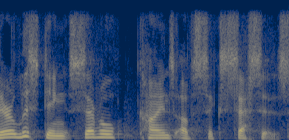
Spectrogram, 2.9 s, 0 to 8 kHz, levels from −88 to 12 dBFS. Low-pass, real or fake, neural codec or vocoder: 7.2 kHz; real; none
